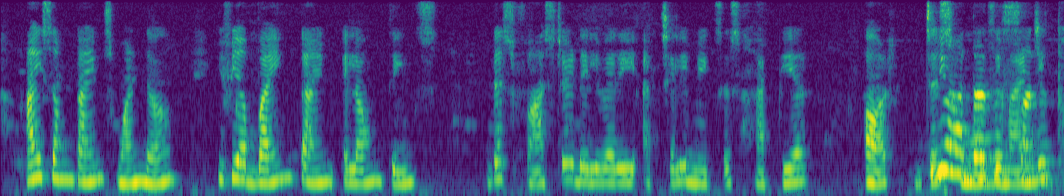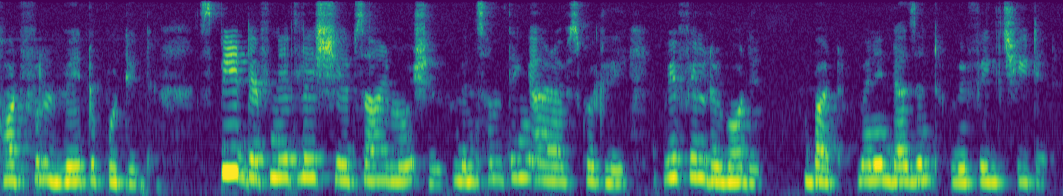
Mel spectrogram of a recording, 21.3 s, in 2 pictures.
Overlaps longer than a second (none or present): present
